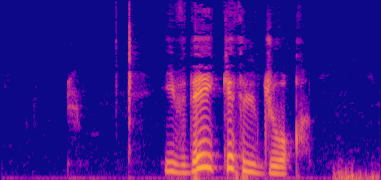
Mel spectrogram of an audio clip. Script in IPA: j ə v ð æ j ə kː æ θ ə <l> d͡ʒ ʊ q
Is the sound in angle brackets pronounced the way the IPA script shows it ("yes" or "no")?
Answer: yes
